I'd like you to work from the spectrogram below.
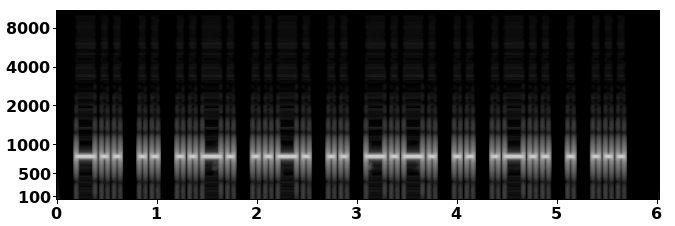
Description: Morse code, heard as a keyed tone, about 19 wpm, 800 Hz. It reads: DIFFICILES
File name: FRANCAIS TEXTE CLAIR 2 VITESSE 18 MOTS MINUTES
